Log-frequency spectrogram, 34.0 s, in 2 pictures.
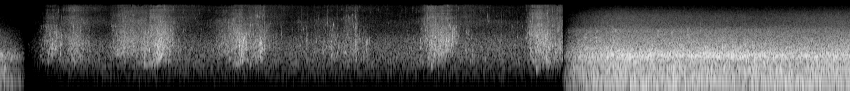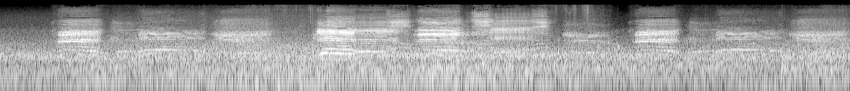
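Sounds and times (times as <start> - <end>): steady background hiss: 11.4 - 34.0
sheep bleating: 18.1 - 22.4, 23.2 - 34.0.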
